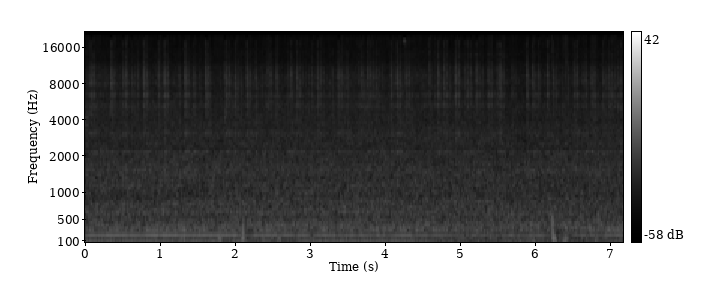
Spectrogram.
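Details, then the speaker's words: Probably mid-1950s Fasco 12-inch 3-speed box fan, motor unserviced: steady low hum under a constant buzzy rattle; owner suspects loose blades or a very dry motor needing oil, unconfirmed. "like that sound it could just be that the blades are loose"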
